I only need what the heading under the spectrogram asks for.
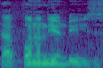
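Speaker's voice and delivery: very low, quiet, lifeless deadpan monotone drone. Mocking the other speaker's flat delivery of the line, in a mocking monotone. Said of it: "You're all".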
